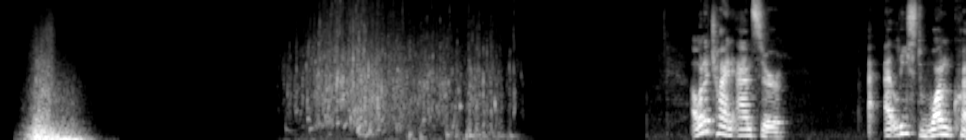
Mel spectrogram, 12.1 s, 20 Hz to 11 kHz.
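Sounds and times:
deep whoosh: 0.2s - 1.2s.

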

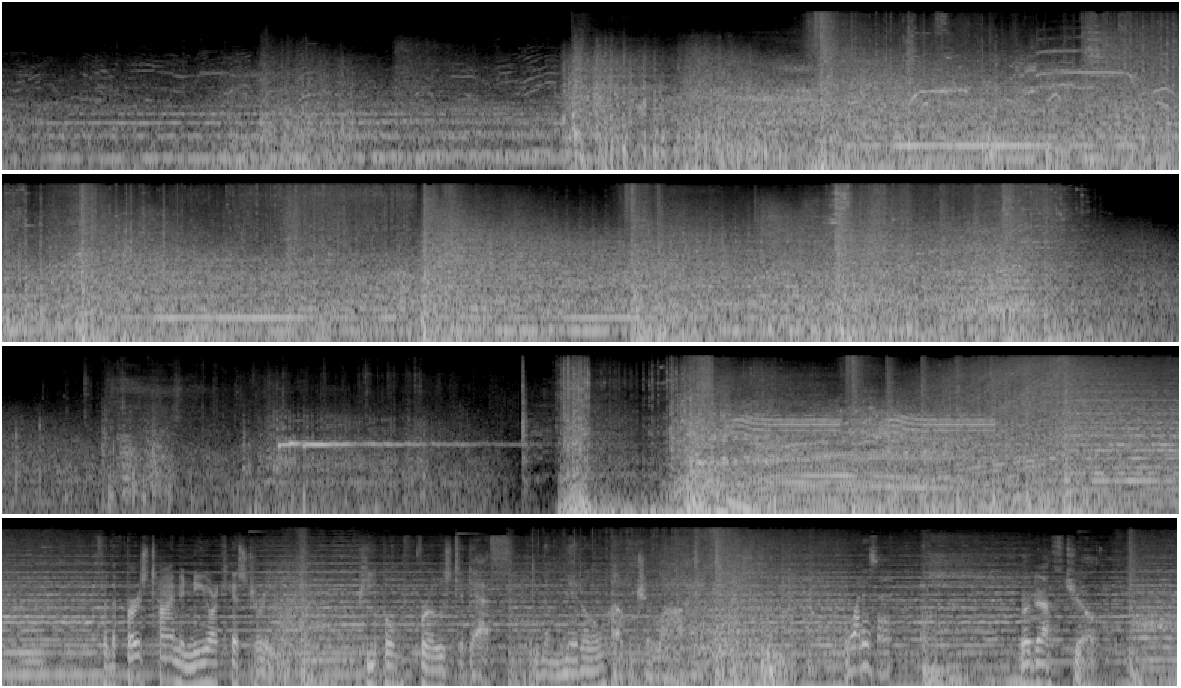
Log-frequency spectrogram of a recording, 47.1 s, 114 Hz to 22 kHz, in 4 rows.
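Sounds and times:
music: 0.0s - 24.1s, 26.2s - 47.0s
car engine revving: 28.8s - 34.2s.

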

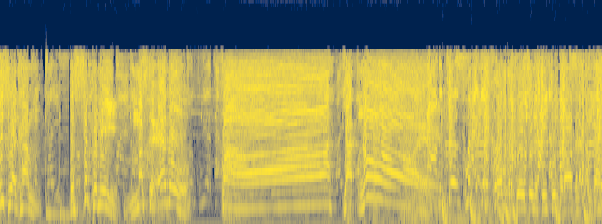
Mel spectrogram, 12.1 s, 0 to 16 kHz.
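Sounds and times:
man calling out a long name: 0.0s - 5.1s, 6.7s - 8.8s.

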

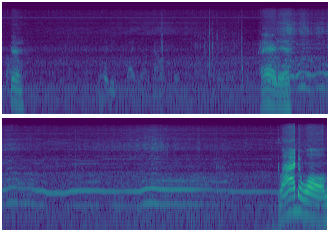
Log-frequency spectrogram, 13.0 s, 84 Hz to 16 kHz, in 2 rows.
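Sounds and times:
model plane motor buzzing: 0.0s - 13.0s.

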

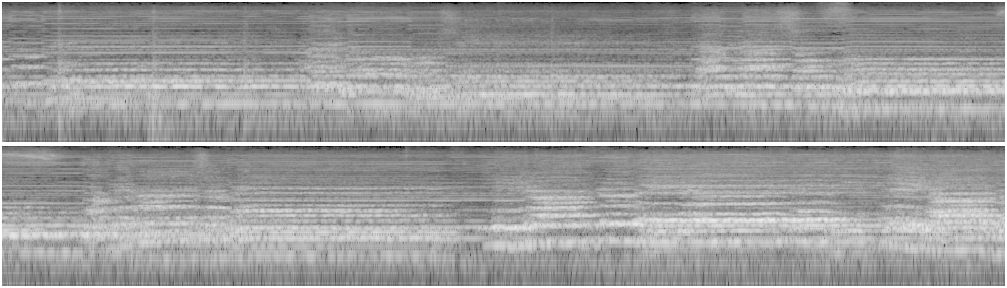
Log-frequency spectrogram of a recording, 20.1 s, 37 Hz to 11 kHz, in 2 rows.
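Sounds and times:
mixed choir singing: 0.0s - 20.0s.

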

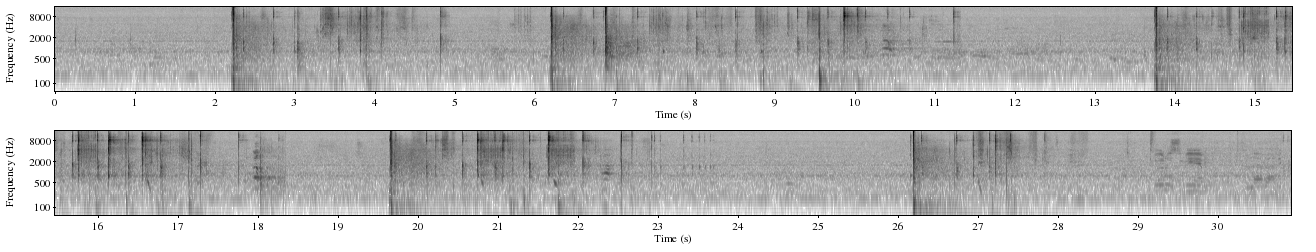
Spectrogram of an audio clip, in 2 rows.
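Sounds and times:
table tennis ball clicking: 2.3s - 5.0s, 5.8s - 11.3s, 13.8s - 17.9s, 20.0s - 23.8s, 26.2s - 27.8s.

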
